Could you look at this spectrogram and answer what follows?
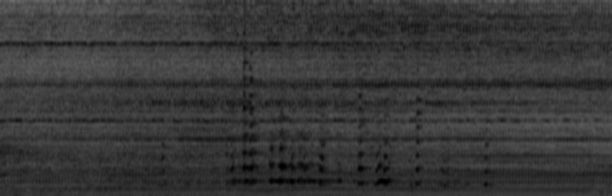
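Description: Vintage electric tram running on its track, a steady low hum with brief high wheel squeals between about three and five seconds in.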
